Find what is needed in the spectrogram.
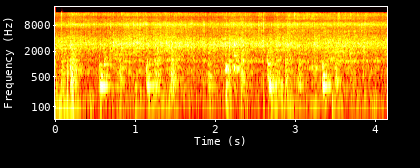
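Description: Slotted wooden spatula stirring and scraping rice and green peas frying in a metal pot, with irregular scrapes and light knocks over a steady sizzle.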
